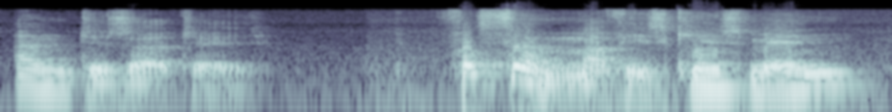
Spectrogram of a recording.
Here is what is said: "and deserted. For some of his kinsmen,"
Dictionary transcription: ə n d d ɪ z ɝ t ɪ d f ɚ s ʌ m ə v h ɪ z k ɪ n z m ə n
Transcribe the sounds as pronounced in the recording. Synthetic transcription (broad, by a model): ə n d d ɪ z ɝ t ɪ d f ɚ s ʌ m ə v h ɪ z k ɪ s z m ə n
